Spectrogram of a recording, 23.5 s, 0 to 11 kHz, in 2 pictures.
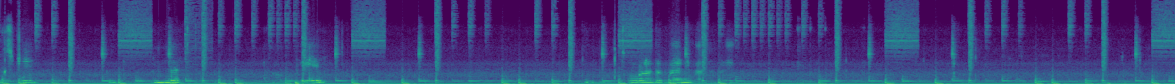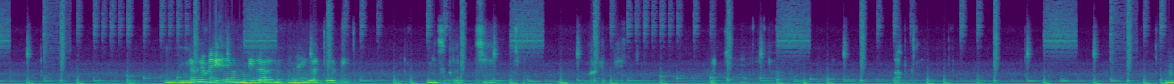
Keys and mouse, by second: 3.0 KP_7, 5.9 g, 9.3 KP_3, 9.9 KP_9, 11.1 KP_8, 11.3 KP_8, 11.5 KP_8, 11.6 KP_8, 15.1 click, 16.2 g, 19.9 KP_7, 20.7 KP_Add, 21.1 KP_Add, 21.2 KP_Add, 21.2 KP_Add, 22.5 Tab, 22.8 Tab.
